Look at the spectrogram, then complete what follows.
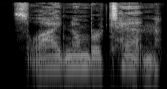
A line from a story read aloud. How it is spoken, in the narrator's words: Luke murmured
